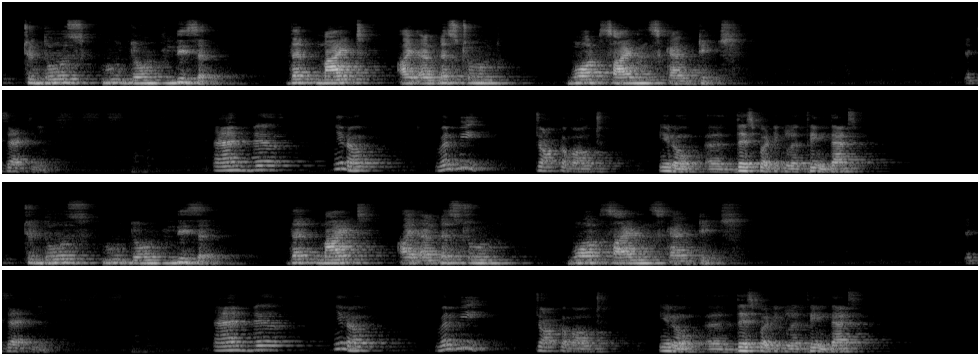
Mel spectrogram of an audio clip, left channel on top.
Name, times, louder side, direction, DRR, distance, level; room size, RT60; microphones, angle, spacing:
voice 1, 0.2-2.1 2.8-3.7 4.0-5.0 5.6-7.4, left 3 dB, 60° left, 0.7 m, -27 dB
voice 2, 9.6-10.4 11.9-12.6 13.1-13.4 14.1-14.5 15.1-15.7 16.3-18.3, left 1 dB, 20° left, 0.5 m, -31 dB
8.2 x 7.2 x 2.3 m
head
